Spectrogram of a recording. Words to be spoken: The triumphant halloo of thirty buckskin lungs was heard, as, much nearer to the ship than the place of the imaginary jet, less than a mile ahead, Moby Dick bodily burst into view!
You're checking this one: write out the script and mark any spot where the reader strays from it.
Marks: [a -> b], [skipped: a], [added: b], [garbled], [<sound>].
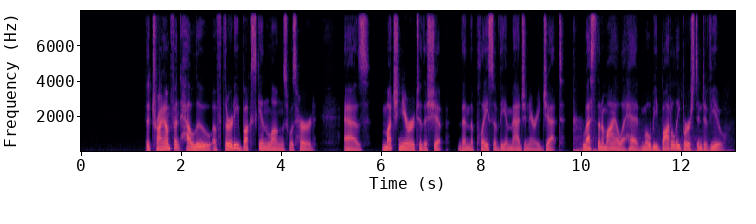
The triumphant halloo of thirty buckskin lungs was heard, as, much nearer to the ship than the place of the imaginary jet, less than a mile ahead, Moby [skipped: Dick] bodily burst into view!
